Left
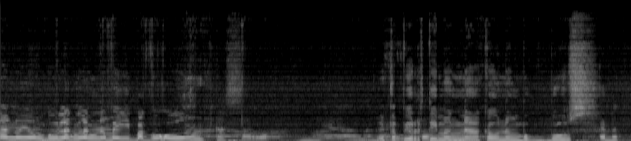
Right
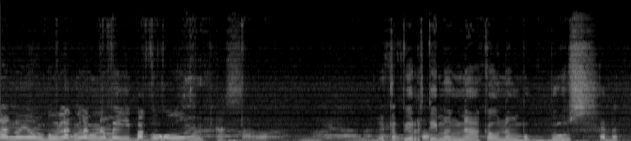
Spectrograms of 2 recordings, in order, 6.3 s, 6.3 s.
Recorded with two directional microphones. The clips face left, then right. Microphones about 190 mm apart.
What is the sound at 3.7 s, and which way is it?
A woman's voice, 35° left (ahead or behind).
